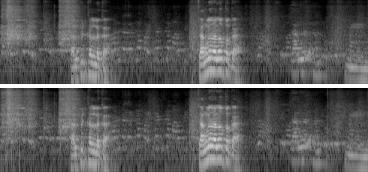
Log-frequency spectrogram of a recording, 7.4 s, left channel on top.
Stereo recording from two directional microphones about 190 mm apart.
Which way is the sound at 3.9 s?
15° right (ahead or behind).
